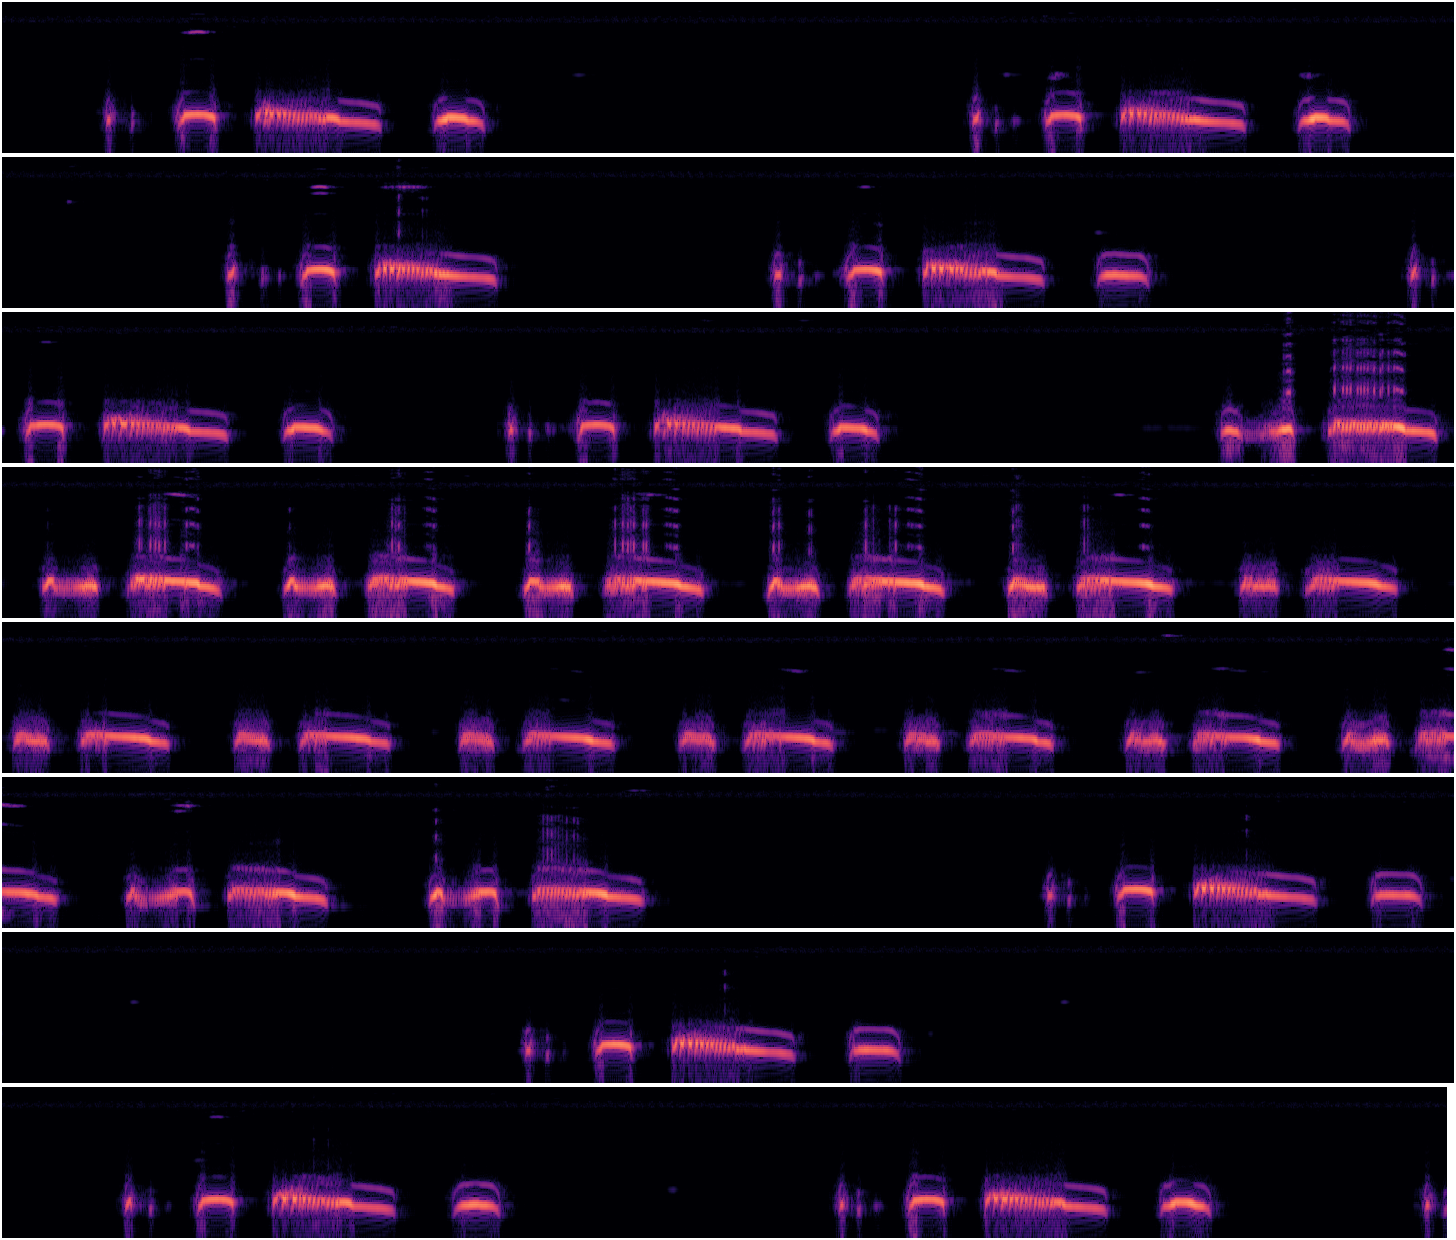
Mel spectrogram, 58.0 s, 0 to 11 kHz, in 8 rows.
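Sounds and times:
dove cooing: 0:00.0 - 0:02.5, 0:04.8 - 0:06.8, 0:08.4 - 0:09.8, 0:11.1 - 0:13.1, 0:14.3 - 0:16.3, 0:17.0 - 0:19.0, 0:20.6 - 0:39.6, 0:41.5 - 0:43.5, 0:46.2 - 0:48.2, 0:51.4 - 0:53.4, 0:55.0 - 0:57.0.

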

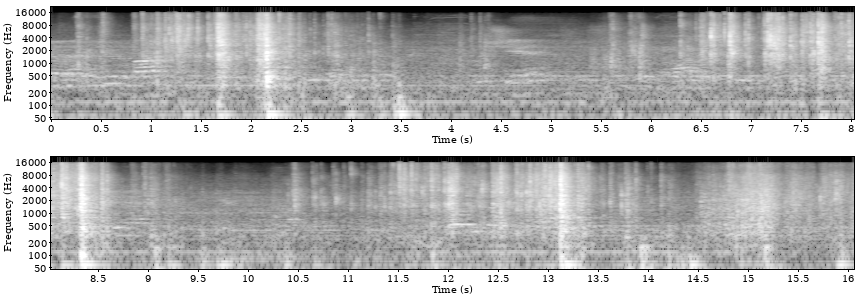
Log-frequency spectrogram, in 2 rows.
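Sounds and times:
foil wrappers crinkling: 0:00.1 - 0:03.5, 0:05.6 - 0:09.3, 0:10.4 - 0:16.0.

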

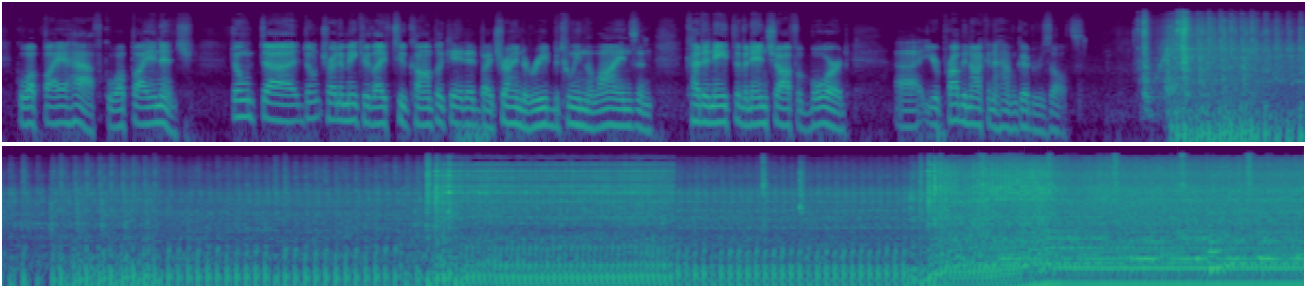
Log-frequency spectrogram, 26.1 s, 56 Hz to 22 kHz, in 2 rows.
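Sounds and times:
small gas engine chugging: 0:11.5 - 0:26.0.

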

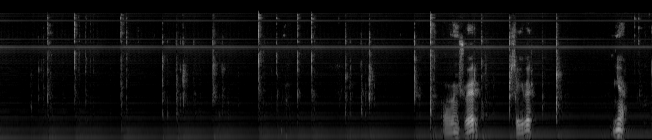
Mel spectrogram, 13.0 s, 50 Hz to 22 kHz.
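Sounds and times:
faint steady hum: 0:00.0 - 0:13.0
computer keyboard typing: 0:00.7 - 0:02.6, 0:03.2 - 0:04.6, 0:05.2 - 0:07.6, 0:09.5 - 0:11.3.

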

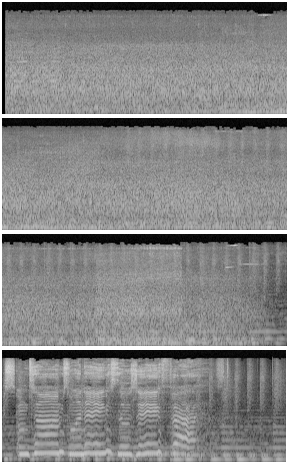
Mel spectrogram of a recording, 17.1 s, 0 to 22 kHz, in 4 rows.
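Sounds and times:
city traffic noise: 0:00.0 - 0:13.1.

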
